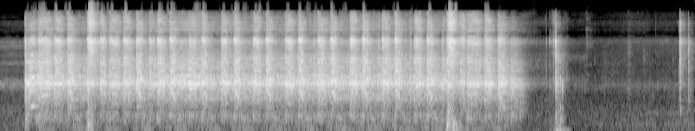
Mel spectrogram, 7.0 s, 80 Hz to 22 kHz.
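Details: 2007 Gas Gas EC 450 FSR fuel-injected four-stroke, low miles, sat most of its life, new injector and TPS, good spark, throttle held wide open for flooding: starter spins about three beats a second with no firing; no start, owner suspects intake valve issue.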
